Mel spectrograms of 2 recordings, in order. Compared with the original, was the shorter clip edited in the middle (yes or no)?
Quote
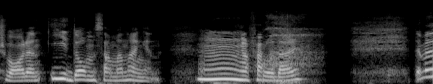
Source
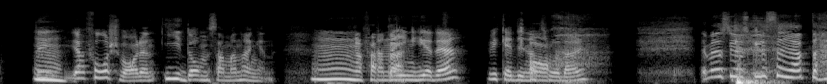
yes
